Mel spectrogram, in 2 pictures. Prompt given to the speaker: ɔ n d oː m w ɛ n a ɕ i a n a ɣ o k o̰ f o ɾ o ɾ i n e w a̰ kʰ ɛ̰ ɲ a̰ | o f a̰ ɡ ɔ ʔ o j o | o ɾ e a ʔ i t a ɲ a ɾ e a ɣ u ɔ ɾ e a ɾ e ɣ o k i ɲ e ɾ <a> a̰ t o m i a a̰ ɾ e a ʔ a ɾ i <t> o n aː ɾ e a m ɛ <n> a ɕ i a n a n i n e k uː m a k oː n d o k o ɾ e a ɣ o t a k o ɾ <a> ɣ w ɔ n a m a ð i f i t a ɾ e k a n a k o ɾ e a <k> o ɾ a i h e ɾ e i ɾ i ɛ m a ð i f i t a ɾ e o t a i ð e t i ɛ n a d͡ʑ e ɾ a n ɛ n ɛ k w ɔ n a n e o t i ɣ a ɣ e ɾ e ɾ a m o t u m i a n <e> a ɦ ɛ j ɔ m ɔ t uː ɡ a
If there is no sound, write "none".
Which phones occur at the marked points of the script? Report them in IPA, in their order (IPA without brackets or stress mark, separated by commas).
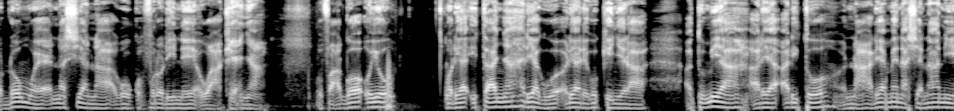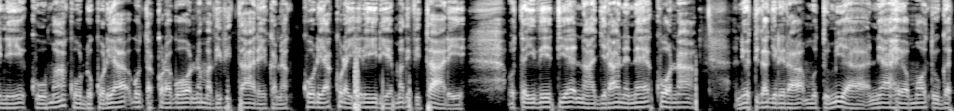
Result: a, t, n, a, k, e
